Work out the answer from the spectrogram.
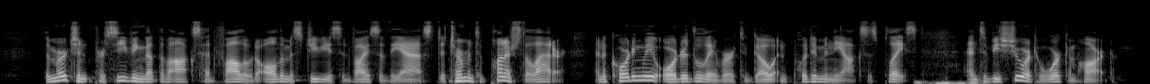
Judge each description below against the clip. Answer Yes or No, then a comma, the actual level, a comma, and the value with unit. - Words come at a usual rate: No, fast, 220 wpm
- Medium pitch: No, low, 120 Hz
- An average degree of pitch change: Yes, average, 4.7 semitones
